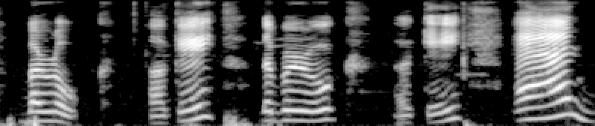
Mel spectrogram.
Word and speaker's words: Baroque: therefore we conclude that it is Baruch okay it's not but okay okay not like that okay the pronunciation is Baroque okay the Baroque okay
